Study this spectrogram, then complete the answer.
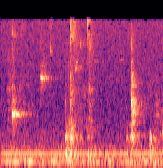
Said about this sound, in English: That is water.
